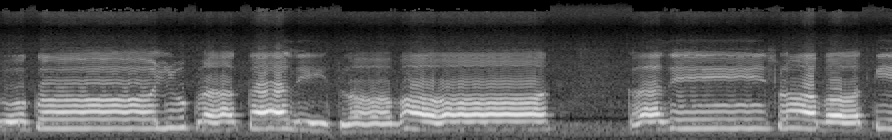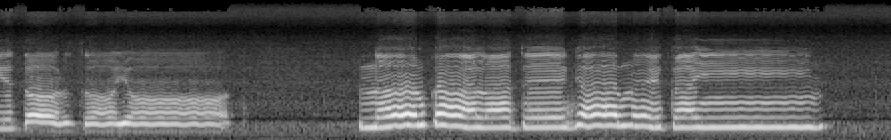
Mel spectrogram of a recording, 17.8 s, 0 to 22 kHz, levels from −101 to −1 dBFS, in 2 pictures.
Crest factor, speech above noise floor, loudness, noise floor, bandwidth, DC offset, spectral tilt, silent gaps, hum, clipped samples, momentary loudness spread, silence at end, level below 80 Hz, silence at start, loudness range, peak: 14 dB; 36 dB; -18 LUFS; -54 dBFS; 17 kHz; under 0.1%; -5 dB/octave; none; 50 Hz at -65 dBFS; under 0.1%; 13 LU; 0.65 s; -72 dBFS; 0 s; 6 LU; -4 dBFS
